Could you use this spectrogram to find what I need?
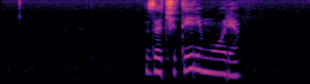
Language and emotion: Russian, neutral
